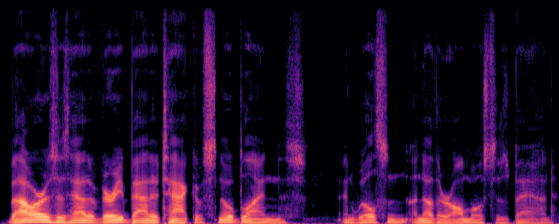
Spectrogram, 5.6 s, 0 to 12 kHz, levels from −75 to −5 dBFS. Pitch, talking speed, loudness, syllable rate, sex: 100 Hz, 170 wpm, -19 LUFS, 4.8 syllables/s, male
